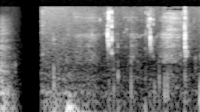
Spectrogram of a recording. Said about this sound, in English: This is a double berry margarita from Weathered Souls Brewing in San Antonio, Texas. Let me uh, get a good sip of this. Interesting.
